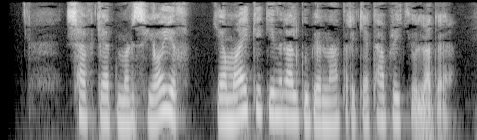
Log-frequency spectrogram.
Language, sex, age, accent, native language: Uzbek, female, 18-24, Qashqadaryo, Uzbek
